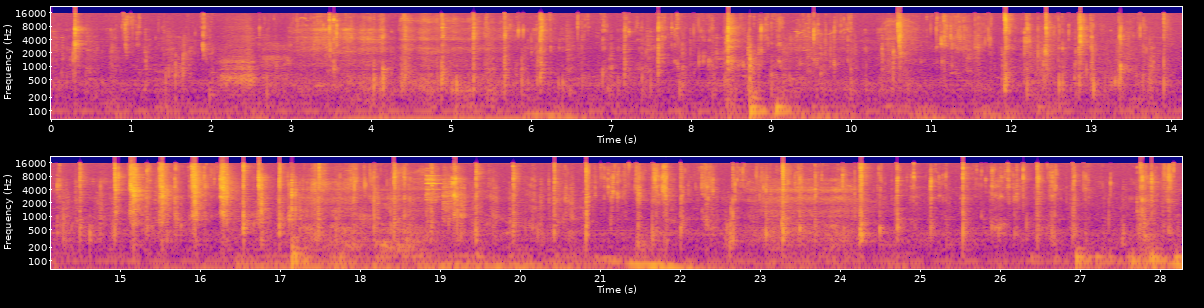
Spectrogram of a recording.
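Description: Close-up chewing and wet mouth sounds of a man eating mutton curry and rice by hand, with many sharp lip-smacking clicks and the squish of rice being mixed with curry.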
